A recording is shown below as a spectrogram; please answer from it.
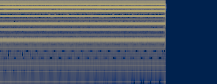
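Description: Hospital patient monitor's flatline tone: one steady electronic tone, the sign of no heartbeat. It cuts off suddenly about three seconds in.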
